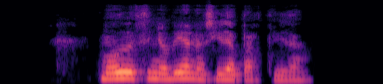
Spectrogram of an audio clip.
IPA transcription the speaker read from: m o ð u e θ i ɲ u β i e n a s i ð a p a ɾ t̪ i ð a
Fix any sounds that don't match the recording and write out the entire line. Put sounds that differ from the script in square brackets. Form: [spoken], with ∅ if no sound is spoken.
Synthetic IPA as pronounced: m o ð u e θ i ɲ [o] β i [a] n a s i ð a p a ɾ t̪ i ð a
